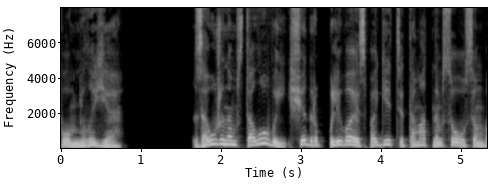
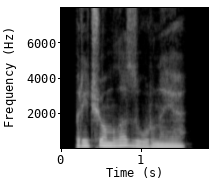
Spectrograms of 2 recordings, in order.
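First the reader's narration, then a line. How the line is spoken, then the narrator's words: Gloomy confirmation. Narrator (Russian): мрачно подтвердила она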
